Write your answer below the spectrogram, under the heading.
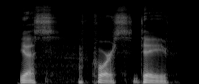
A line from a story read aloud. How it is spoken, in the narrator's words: he sighed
